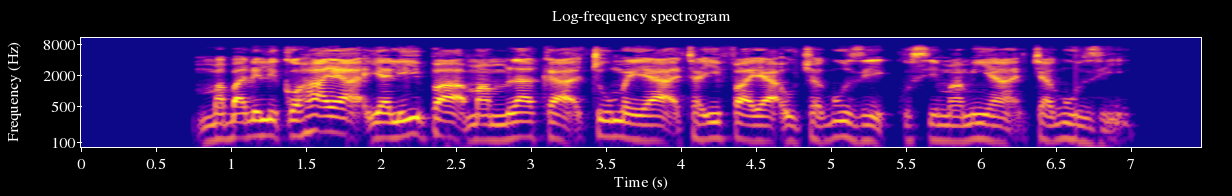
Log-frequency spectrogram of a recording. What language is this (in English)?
Swahili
